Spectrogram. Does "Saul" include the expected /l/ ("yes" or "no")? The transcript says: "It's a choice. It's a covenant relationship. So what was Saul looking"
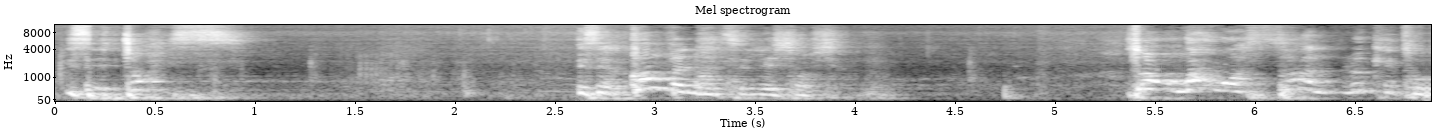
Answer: no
